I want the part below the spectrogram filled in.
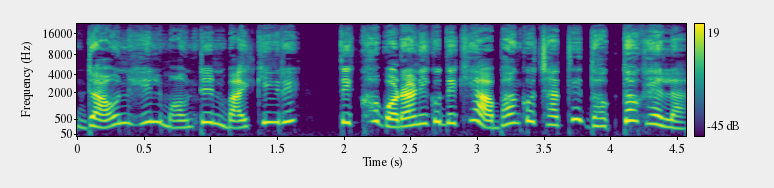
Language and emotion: Odia, fearful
